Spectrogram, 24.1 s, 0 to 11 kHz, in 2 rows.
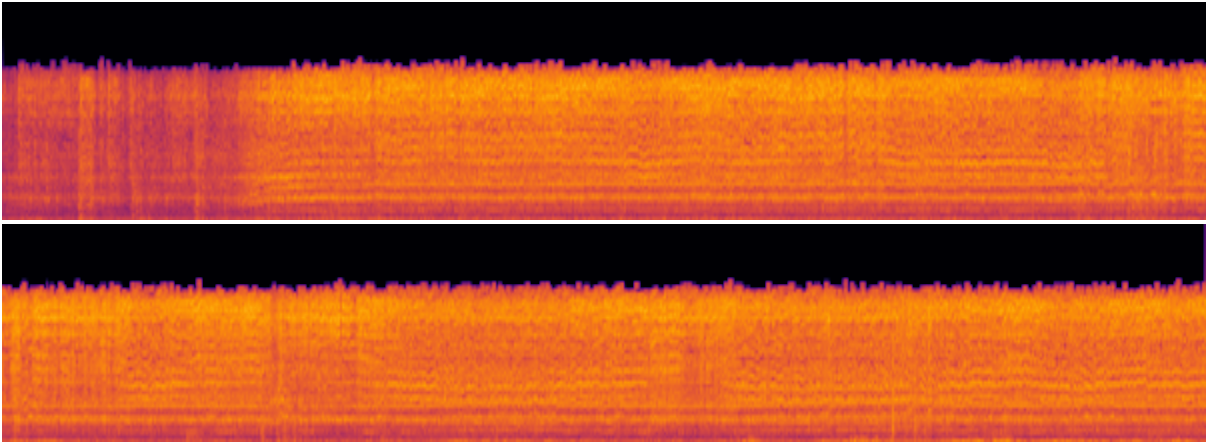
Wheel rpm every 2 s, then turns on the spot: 50, 120, 160, 160, 160, 160, 160, 160, 160, 160, 160, 170.
none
